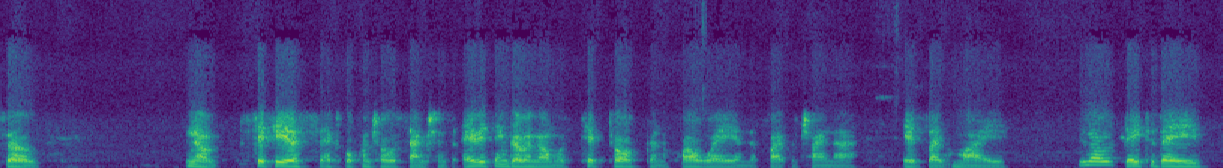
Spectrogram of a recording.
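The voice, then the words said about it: British South London accent. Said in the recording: “tell by accent, I'm originally from the United Kingdom, a proud son of South London”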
